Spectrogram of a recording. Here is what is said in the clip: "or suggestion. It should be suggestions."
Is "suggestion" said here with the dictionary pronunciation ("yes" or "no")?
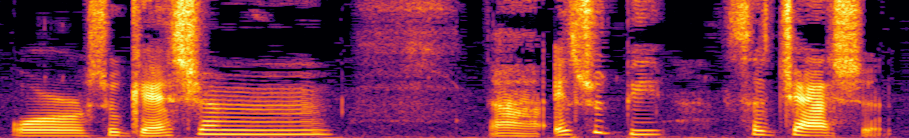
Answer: no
